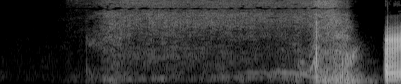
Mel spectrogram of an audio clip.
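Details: Mechanical ventilator breath sound heard while its user speaks.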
